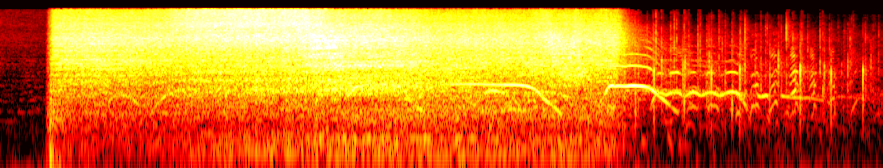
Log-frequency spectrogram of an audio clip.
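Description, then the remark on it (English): A rocket-propelled punt blasting along a river on a trail of sparks and flames, faster than walking pace, lets out a loud, steady rushing hiss that starts abruptly and roars for about six seconds before cutting off, leaving scattered high, wavering tones behind. “We've just witnessed the incredible sight of a punt being blasted along the river by a trail of sparks and flames, and at a pace, I'd say faster than walking pace, but not quite a jog.”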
